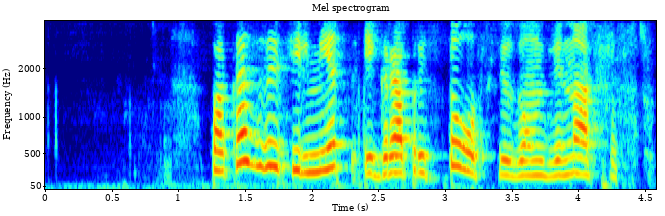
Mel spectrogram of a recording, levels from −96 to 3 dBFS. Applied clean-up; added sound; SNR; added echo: neural mask model Resemble Enhance denoiser.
